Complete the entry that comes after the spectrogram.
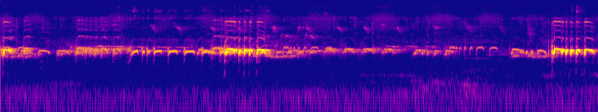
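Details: Vocal local zebra dove, a loud singer used to prompt quiet doves to call: bursts of rapid, rolling, stuttered coo notes, pausing and restarting several times over nine seconds.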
